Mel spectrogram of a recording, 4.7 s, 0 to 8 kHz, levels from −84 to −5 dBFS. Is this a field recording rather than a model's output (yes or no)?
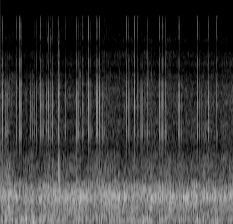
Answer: yes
